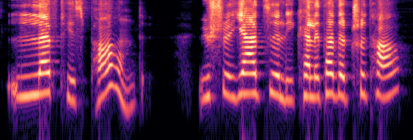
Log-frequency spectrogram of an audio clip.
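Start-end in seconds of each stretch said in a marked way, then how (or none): none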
